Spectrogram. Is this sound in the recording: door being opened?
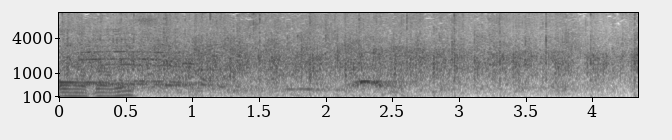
no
